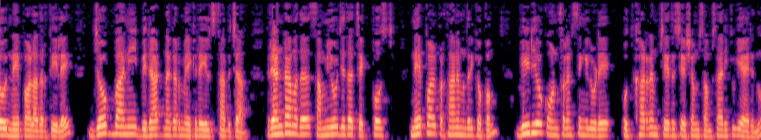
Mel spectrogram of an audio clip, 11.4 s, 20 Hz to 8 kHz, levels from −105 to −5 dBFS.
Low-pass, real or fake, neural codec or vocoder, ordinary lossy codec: 7.2 kHz; real; none; none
